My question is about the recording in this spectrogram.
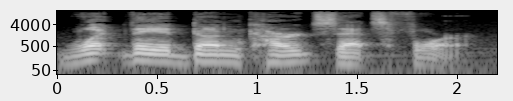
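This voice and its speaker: Slow and on the low side, the voice belongs to a middle-aged podcast co-host. He reminisces casually, talking at length and wandering from anecdote to anecdote.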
